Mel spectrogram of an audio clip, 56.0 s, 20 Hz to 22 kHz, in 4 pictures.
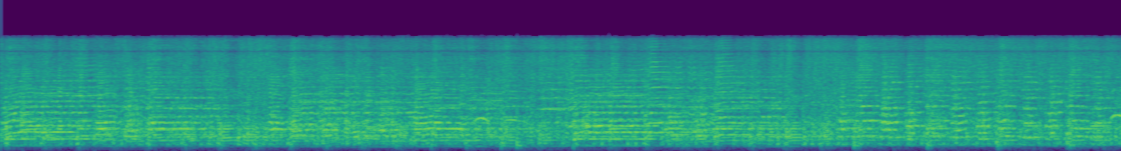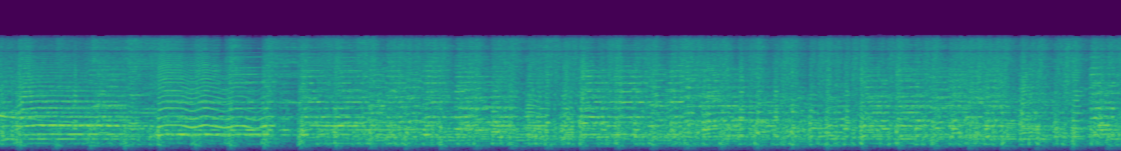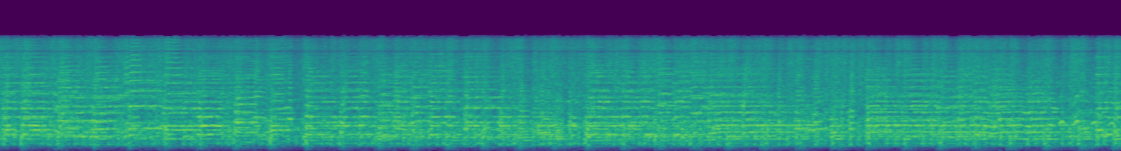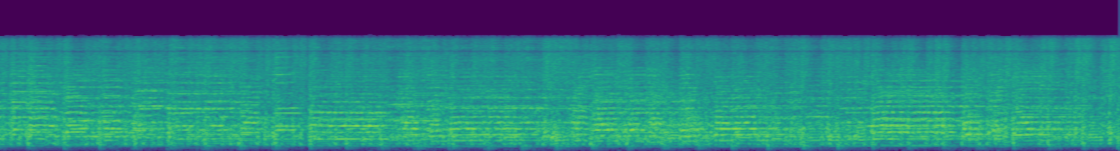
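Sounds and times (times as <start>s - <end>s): brass band playing: 0.0s - 56.0s.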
